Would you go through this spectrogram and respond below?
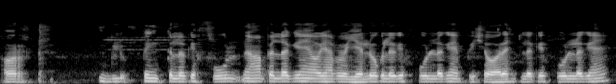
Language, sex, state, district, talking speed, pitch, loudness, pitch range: Hindi, male, Uttar Pradesh, Lucknow, 255 wpm, 135 Hz, -15 LUFS, 125-140 Hz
